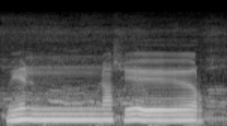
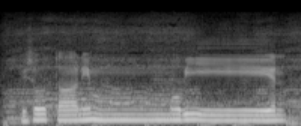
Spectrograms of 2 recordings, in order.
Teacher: Idgham bi ghunnah yaitu jika nun mati atau tanwin bertemu dengan huruf ya, nun, mim, waw atau yang biasa kita sebut dengan yanmu, maka harus dibaca dengan idgham disertai dengan suara dengung di hidung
